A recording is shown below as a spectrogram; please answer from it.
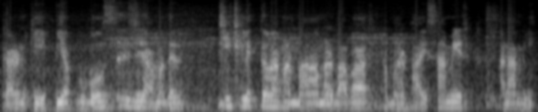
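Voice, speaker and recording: A man with a Bangladeshi Bengali accent chatting casually to the camera in a quick, chatty way. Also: on the high side, steady tone. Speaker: cousin. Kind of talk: casual vlog chat. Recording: noisy room.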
